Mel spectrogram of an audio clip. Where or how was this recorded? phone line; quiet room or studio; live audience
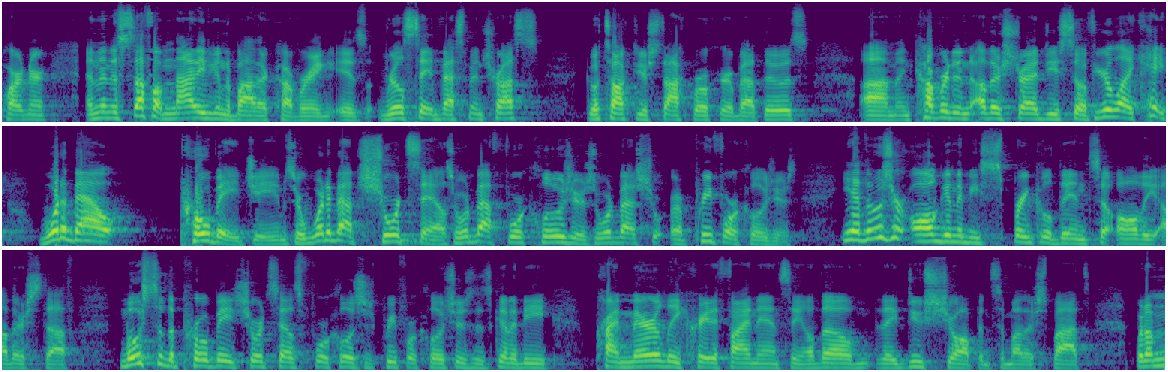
live audience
